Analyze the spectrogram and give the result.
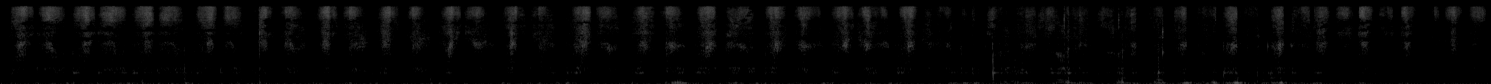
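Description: Fingers with long red-painted nails rub and scratch the green striped rind of a large whole uncut watermelon. A steady run of quick, bright, hissing scratch strokes repeats throughout, with almost no low end, softening slightly in the middle before picking up again.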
